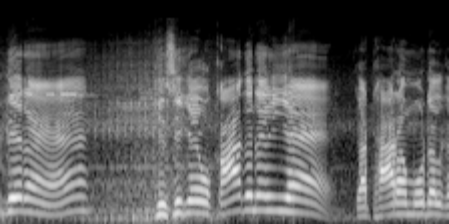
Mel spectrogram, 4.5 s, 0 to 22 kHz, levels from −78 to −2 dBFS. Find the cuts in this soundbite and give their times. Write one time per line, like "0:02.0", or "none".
none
